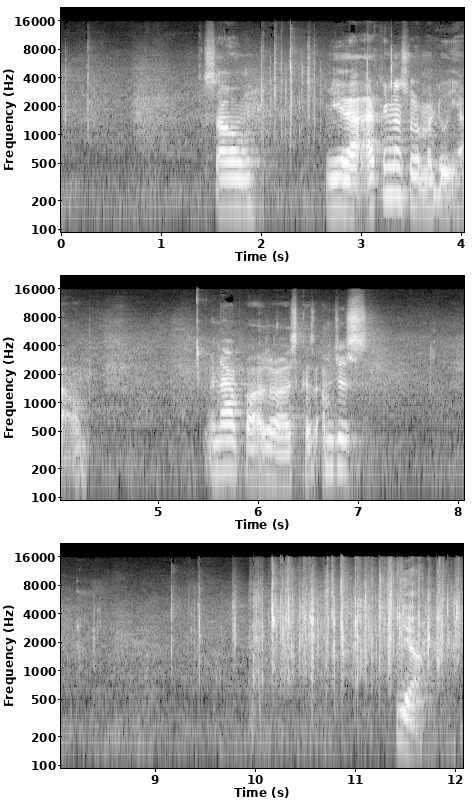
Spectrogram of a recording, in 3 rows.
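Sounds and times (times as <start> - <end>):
plastic wrapper crinkling: 1.8 - 3.5, 9.1 - 12.0.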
